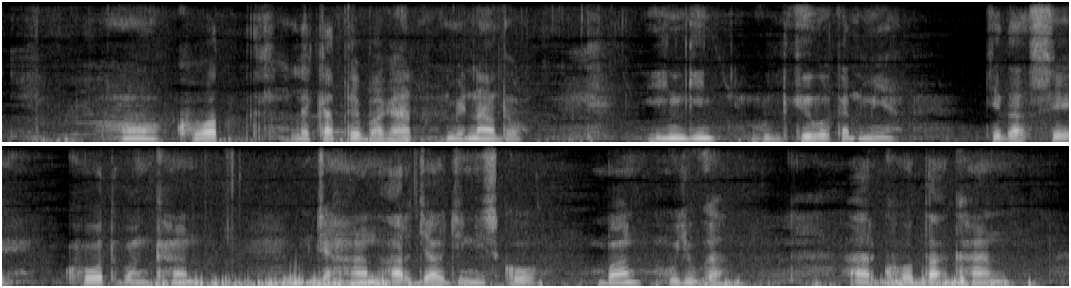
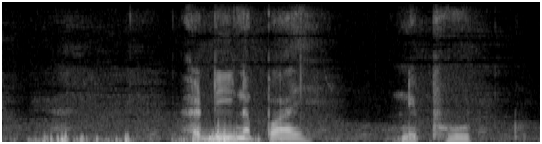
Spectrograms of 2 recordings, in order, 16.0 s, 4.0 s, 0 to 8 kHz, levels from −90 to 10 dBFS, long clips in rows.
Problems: background sounds at intervals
